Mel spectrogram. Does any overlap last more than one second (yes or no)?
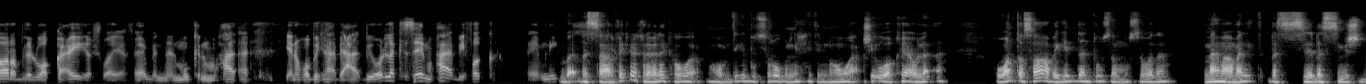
no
